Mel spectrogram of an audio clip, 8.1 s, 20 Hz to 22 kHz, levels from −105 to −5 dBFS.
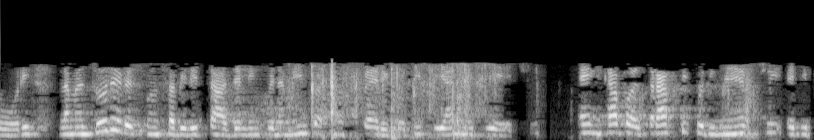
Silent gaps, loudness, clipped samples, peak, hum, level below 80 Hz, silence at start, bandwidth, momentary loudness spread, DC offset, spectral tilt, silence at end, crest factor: none; -22 LUFS; under 0.1%; 0 dBFS; none; -58 dBFS; 0 s; 4 kHz; 7 LU; under 0.1%; -10 dB/octave; 0.05 s; 22 dB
